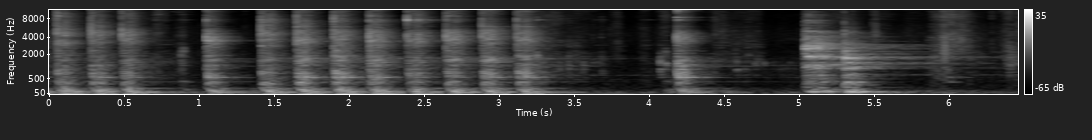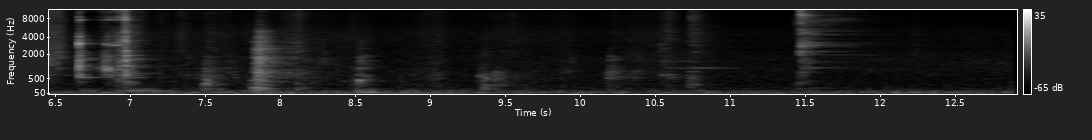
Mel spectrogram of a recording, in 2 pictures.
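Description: A mallet tapping a stainless steel tube down onto a welding turntable to seat it before welding: a quick run of sharp taps, about four a second, for the first three and a half seconds. A few heavier knocks follow around four and five seconds, then scattered light clicks of handling.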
